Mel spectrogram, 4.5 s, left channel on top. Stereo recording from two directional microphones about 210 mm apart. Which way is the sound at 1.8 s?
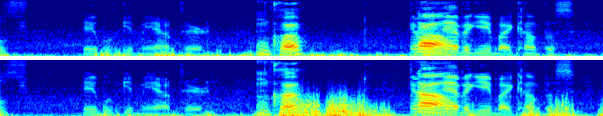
20° left (ahead or behind).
